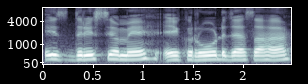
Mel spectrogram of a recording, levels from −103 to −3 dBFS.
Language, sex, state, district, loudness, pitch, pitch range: Hindi, male, Jharkhand, Garhwa, -11 LUFS, 175 Hz, 165-185 Hz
